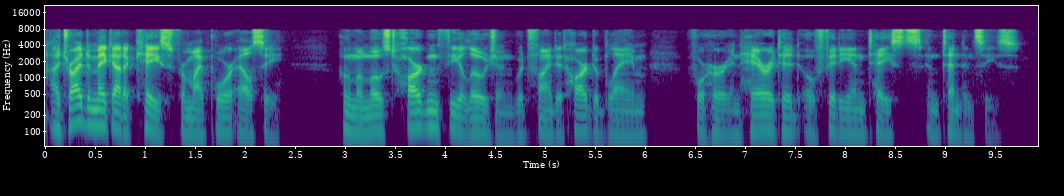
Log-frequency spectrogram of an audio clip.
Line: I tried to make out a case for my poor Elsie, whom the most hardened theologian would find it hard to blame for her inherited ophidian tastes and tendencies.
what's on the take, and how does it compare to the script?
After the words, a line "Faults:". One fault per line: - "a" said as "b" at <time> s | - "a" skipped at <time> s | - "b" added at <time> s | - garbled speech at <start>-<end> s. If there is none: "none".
I tried to make out a case for my poor Elsie, whom a most hardened theologian would find it hard to blame for her inherited ophidian tastes and tendencies.
Faults:
- "the" said as "a" at 3.1 s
